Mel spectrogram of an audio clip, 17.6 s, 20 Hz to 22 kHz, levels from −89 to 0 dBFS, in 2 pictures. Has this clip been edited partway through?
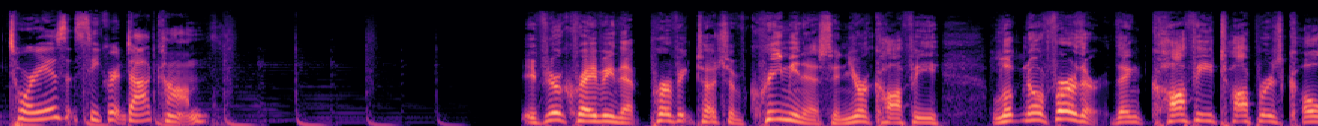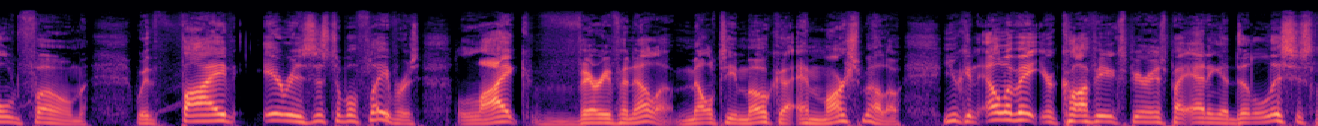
yes; 1 cut; at 3.4 s

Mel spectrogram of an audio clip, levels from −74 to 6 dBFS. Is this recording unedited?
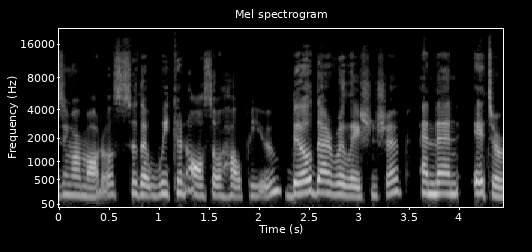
no; 2 cuts; at 2.3 s, 3.5 s

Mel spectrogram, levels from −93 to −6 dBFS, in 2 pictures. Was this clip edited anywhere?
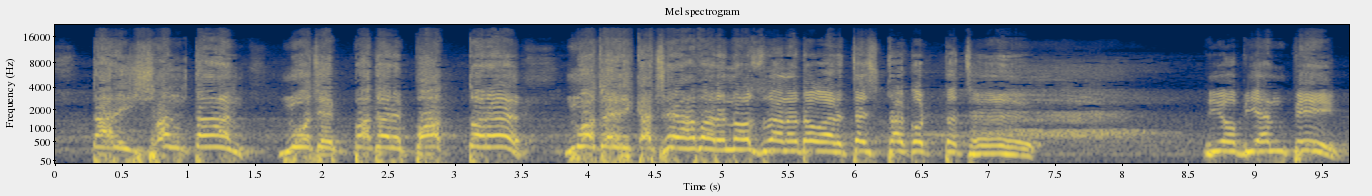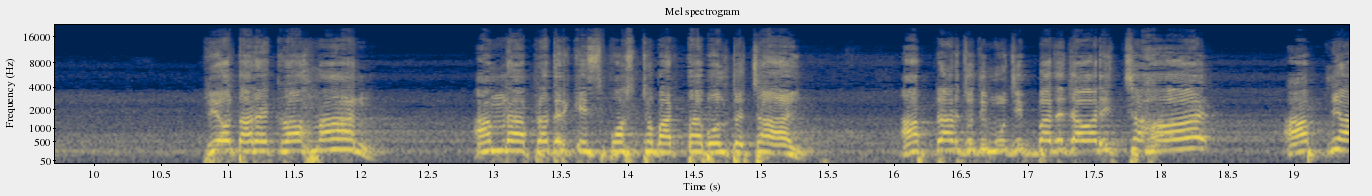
no; 0 cuts

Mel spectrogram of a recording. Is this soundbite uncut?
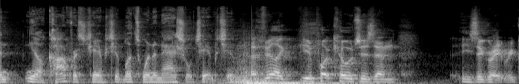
no; 1 cut; at 2.5 s

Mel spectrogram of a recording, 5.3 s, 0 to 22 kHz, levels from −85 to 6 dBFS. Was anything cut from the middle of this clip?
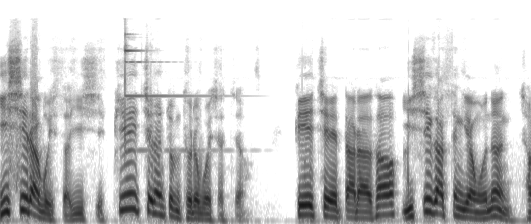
yes; 1 cut; at 4.0 s

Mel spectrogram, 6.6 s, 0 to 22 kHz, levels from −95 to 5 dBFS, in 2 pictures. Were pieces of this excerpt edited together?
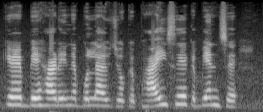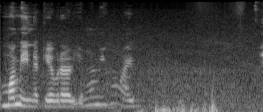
yes; 1 cut; at 3.2 s

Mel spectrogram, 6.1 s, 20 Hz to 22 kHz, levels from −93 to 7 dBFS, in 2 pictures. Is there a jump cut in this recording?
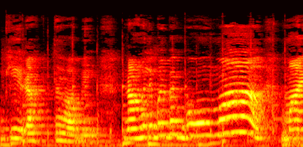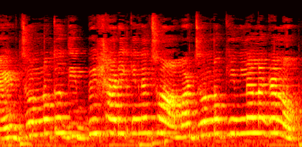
no; 0 cuts

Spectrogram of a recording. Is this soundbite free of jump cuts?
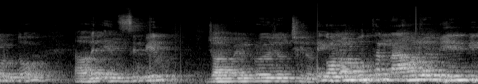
no; 1 cut; at 3.1 s

